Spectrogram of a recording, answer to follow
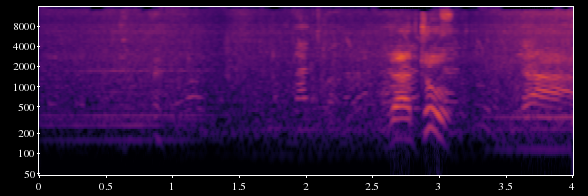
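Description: Motorboat engine running at a steady pitch, with a person's voice breaking in briefly about three seconds in.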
